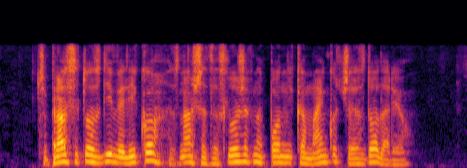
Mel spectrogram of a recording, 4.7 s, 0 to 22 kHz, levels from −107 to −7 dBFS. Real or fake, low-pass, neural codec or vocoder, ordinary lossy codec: fake; 7.2 kHz; vocoder, 22.05 kHz, 80 mel bands, WaveNeXt; none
